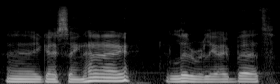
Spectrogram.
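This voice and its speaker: A young Polish-born man hosts a livestream from his electronics workbench, reading chat messages aloud and chatting casually, then trailing off into mutters as he repairs things. His voice is medium-pitched, clear and resonant at a normal pace, though the audio sounds dull.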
